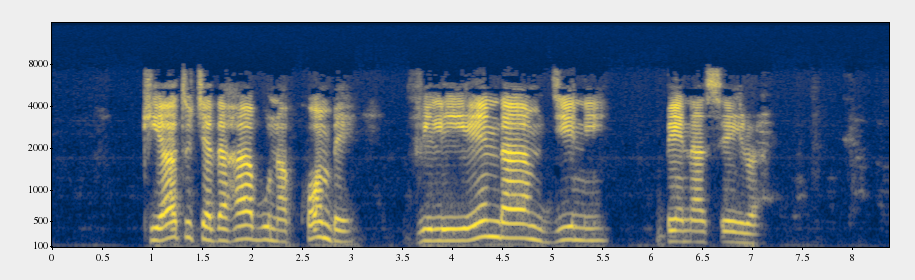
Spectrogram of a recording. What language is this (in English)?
Swahili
